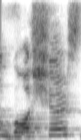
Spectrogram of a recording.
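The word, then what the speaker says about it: Gaucher: ठीक है, तो आप इसे या तो गॉशर्स डिजीज बोल सकते हैं या फिर आप इसे गॉशे बोल सकते हैं। ठीक है, गॉशेज डिजीज बोल सकते हैं। ठीक है, तो आपको अगर इजीली प्रोनाउंस करना है तो आप ऐसे प्रोनाउंस कर सकते हो।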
